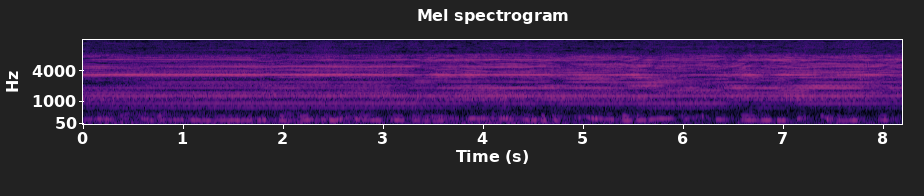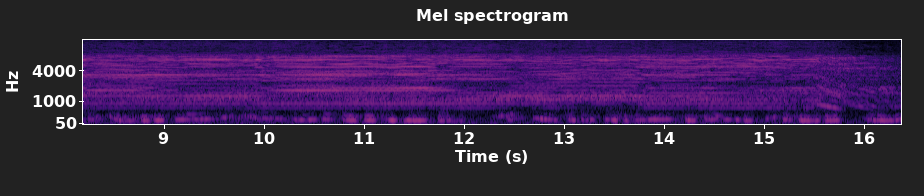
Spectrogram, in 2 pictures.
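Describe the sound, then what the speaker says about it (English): A mini blower drones with a steady, high-pitched electric whine, blowing on acrylic pour paint (Amsterdam paint with cell activator) for bloom-style Christmas baubles. It runs continuously throughout with a voice talking over it. "Get my blower. I'm gonna blow right in the center."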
